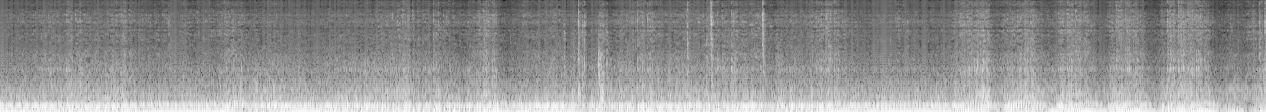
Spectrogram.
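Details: VW Voyage cold start after sitting many days, worn old mechanical parts: uneven, lumpy idle with revs sagging and hunting, a clatter of cranking, then it catches again; rough idle and stalling.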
